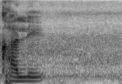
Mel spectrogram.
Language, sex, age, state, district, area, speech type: Marathi, male, 18-30, Maharashtra, Sindhudurg, rural, read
